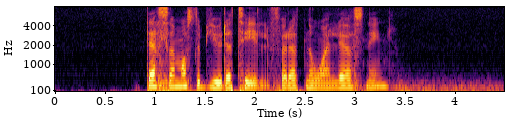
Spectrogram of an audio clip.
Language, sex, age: Swedish, female, 22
